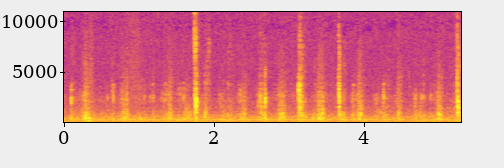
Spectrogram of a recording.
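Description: A man chewing a full mouthful of grilled pork wrapped with raw onion and garlic: faint wet mouth clicks and smacks, with a few sharper clicks scattered through.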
